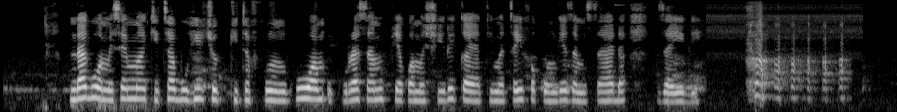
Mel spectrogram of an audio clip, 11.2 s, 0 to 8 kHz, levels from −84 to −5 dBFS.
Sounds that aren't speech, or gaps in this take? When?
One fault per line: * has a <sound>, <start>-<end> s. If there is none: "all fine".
* has a laugh, 9.3-10.7 s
